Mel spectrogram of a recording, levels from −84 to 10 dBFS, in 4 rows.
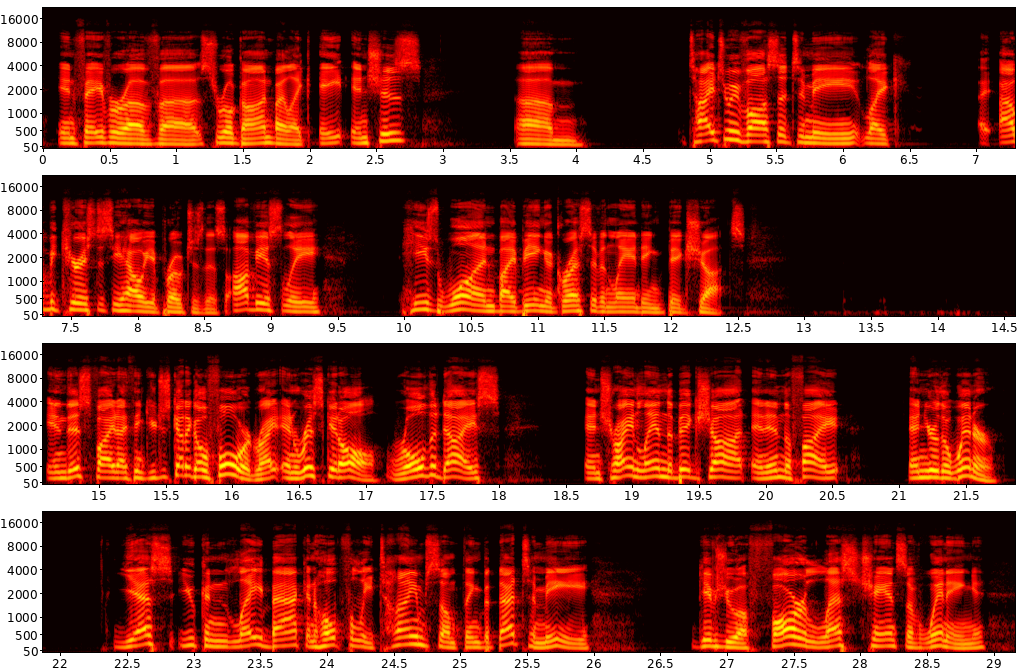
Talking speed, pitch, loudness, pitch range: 190 wpm, 150 Hz, -23 LUFS, 120-180 Hz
